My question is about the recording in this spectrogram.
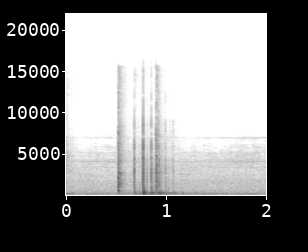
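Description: A few sharp pops or clicks in quick succession, one about half a second in and a tight cluster just after.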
